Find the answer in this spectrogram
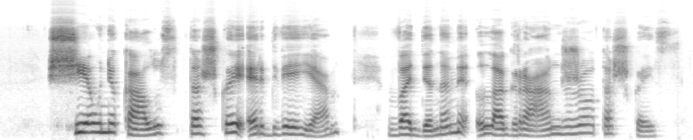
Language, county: Lithuanian, Tauragė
